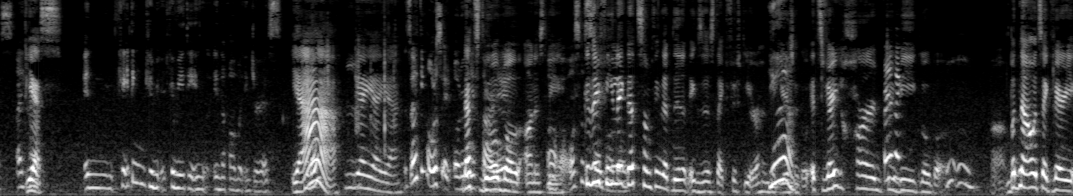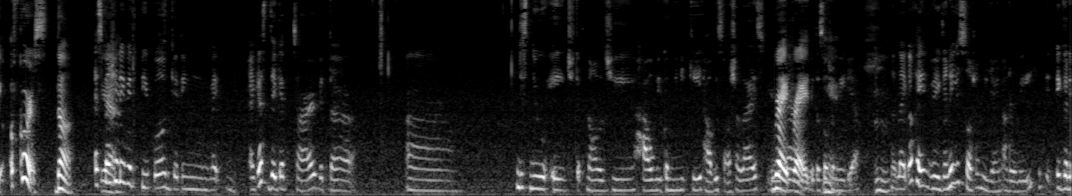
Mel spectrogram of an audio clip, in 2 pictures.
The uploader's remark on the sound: this has atmospheric sounds again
